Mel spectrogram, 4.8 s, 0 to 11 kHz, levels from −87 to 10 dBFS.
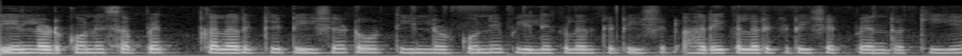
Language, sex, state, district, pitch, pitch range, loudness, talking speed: Hindi, female, Bihar, West Champaran, 200 Hz, 195-210 Hz, -19 LUFS, 275 wpm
